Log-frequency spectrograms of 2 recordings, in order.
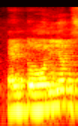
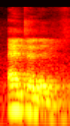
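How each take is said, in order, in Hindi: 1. यह शब्द एक अतिरिक्त 'nee-um' ध्वनि से खत्म होता है। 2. यह शब्द एक छोटी 'nim' ध्वनि से खत्म होता है। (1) "कई बच्चे जो सिनोनियम भी बोल देते" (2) "सही उच्चारण"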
